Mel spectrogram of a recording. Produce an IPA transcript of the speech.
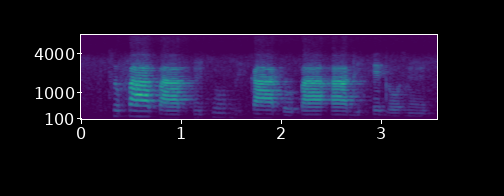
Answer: t͡sʊ˦faː˦ paː˨pʰũ˨ puː˦bi˨kaː˦ koː˨paː˦haː˦di˨ he˦doː˨zũ˨

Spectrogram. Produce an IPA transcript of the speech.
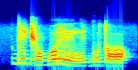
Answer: di˦d͡ʒo˧bo˦ɾi˧ ɾĩ˨ni˨ ɡu˧dɔ˨

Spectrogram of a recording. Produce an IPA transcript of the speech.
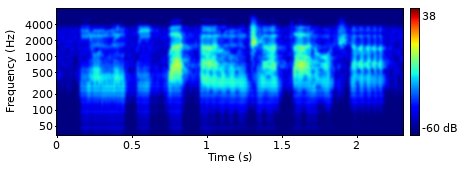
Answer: jũ˦nĩ˦ k͡pi˦ɡ͡ba˦kã˧ lũ˧ d͡ʒã˦ta˦˨ɾɔ̃˨ ʃã˨

